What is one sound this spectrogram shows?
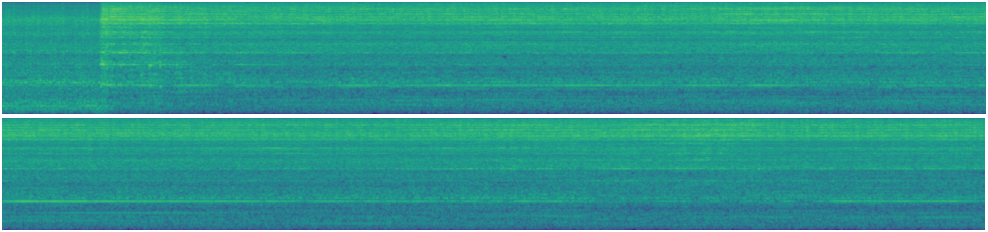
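A band saw blade bites into a log and cuts through it with a harsh, hissing whine.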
